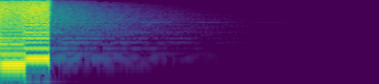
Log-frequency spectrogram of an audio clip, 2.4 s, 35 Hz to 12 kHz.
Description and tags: UI Wrong button9
game button ui menu click option select switch interface
menu, select, interface, game, ui, button, option, switch, click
